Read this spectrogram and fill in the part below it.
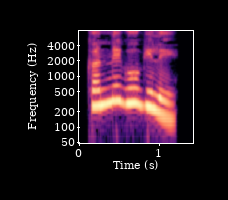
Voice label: "ಕನ್ನೆಗ್ಗಿಲು", Kannada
